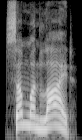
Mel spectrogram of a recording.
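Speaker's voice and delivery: ordinary talk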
